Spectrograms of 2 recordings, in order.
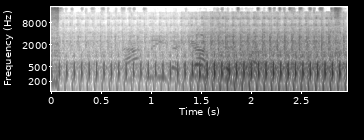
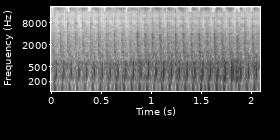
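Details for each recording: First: Diesel air compressor during a start and pressure test: fast steady chugging with a hiss rising over it as pressure builds; the safety valve vents before the unloader cuts in. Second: Diesel air compressor charging under load after cutting back in at 125 psi (unloads at 150 psi): a fast, even chugging of about eleven pulses a second with a firm beat, pumping up normally.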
